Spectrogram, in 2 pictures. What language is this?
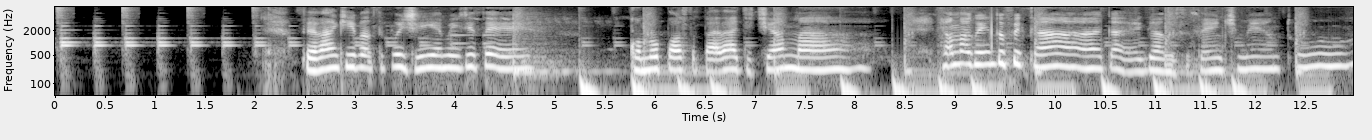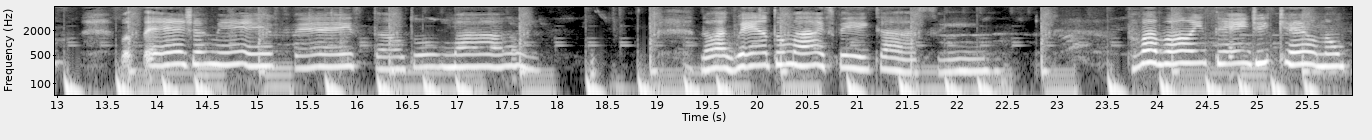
Portuguese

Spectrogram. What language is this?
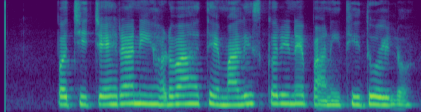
Gujarati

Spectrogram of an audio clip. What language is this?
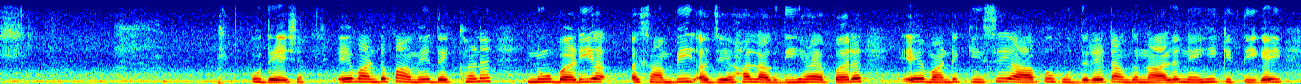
Punjabi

